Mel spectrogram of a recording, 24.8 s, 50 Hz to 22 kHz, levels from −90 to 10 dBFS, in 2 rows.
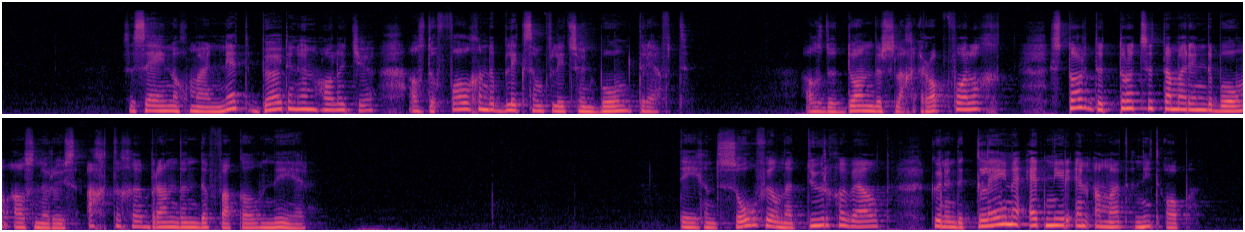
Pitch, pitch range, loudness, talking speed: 165 Hz, 145-200 Hz, -29 LUFS, 100 wpm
